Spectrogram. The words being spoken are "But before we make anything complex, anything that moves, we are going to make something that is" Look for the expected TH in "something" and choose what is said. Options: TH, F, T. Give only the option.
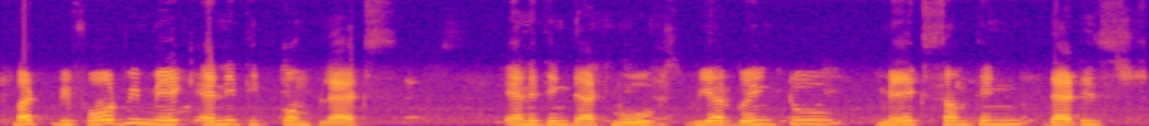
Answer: T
